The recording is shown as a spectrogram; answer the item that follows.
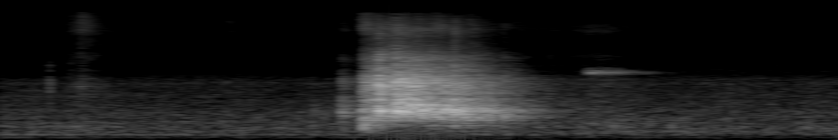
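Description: A single loud, sudden noise about two seconds in that dies away over about a second, followed by a brief faint high-pitched squeak.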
